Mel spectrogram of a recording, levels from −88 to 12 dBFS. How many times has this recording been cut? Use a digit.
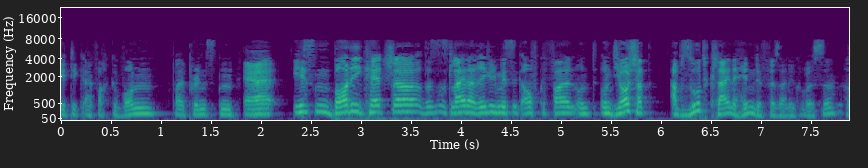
2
